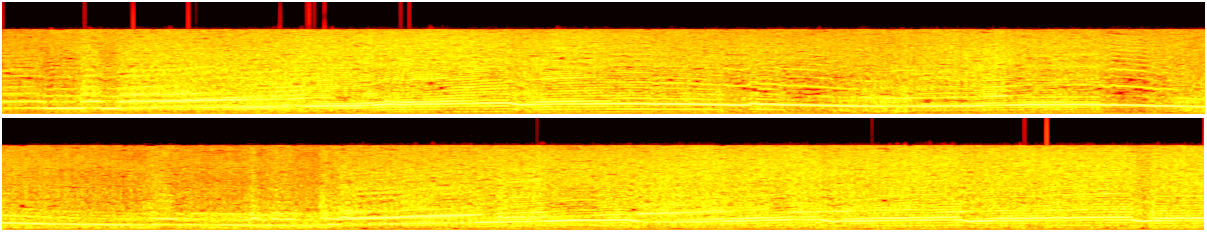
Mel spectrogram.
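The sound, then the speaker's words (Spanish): Onboard engine of a McLaren racing car lapping the Zandvoort Dutch Grand Prix circuit. The loud, continuous engine note repeatedly climbs through the revs and drops back at gear changes and corners, with no talk. “The Dutch Grand Prix circuit of Zandvoort. Let's ride on board with the McLaren of Patrick Tambay.”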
